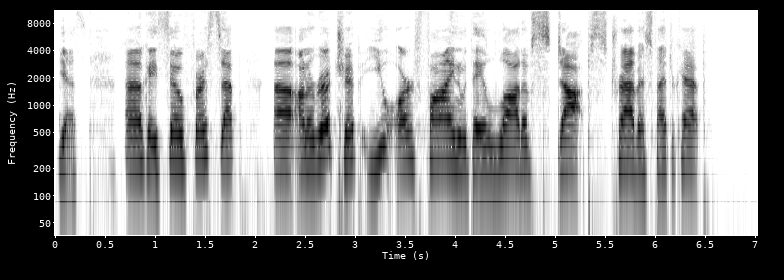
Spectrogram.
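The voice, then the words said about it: Slightly nasal congested voice. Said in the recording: “I sound a little nasally than I have been before”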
